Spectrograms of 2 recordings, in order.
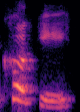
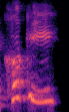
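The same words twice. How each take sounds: First: The pitch falls at the end. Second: The pitch rises at the end. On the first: "If they dropped it" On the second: "with a question mark sound"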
